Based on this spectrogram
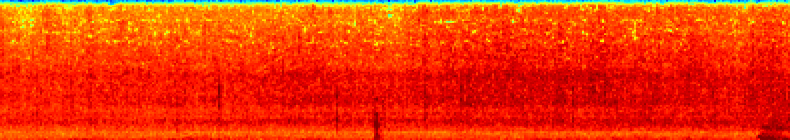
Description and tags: fritura, fry, cook, frying, oil,fritando, oleo quente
